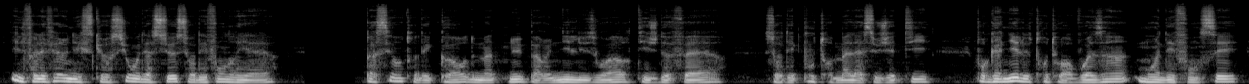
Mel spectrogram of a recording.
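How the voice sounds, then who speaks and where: Male audiobook narrator, mellow and slightly low, reads in steady measured phrases. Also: slightly rough. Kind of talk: audiobook reading.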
